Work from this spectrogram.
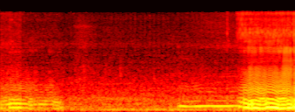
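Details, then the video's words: English bulldog snoring while asleep, from a snoring contest among dogs: short low buzzy snores at the start, a steady hum near three seconds, then a louder rattling, wavering snore at the end. "English Bulldog Snore Contest"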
